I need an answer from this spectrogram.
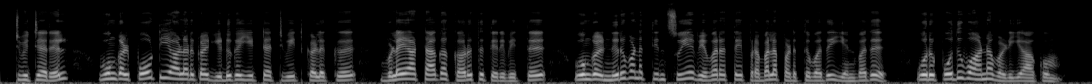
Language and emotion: Tamil, neutral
